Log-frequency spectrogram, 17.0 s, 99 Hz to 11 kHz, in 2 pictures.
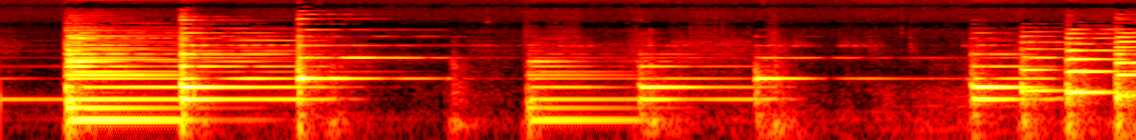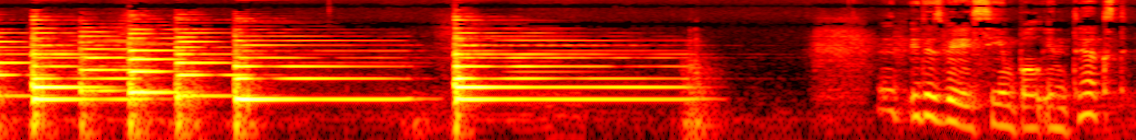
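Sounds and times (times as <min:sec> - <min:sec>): upright piano melody: 0:00.0 - 0:14.0.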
